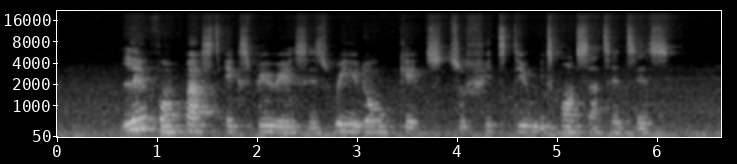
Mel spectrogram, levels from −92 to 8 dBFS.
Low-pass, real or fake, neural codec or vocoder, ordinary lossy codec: none; real; none; none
